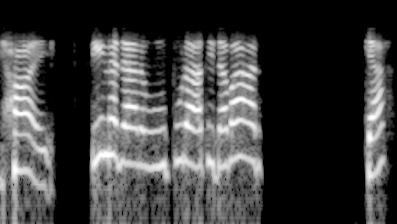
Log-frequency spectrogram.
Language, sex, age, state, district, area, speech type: Hindi, female, 18-30, Bihar, Samastipur, urban, conversation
